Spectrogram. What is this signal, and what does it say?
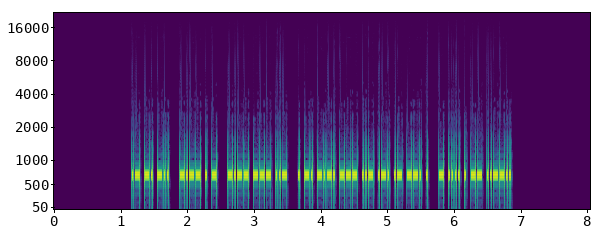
Morse code, heard as a keyed tone, about 50 wpm, 700 Hz. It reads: AND YET YOU ENCOURAGE THEM?
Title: Sentences from Top 1400 Words 50wpm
